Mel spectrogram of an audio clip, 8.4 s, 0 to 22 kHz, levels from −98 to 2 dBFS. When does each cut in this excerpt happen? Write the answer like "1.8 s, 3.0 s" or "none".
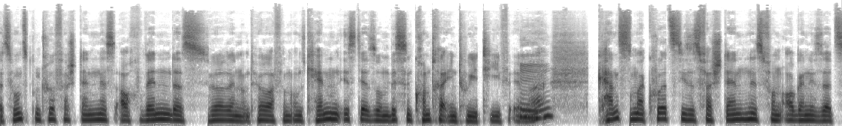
2.1 s, 3.0 s, 5.9 s, 6.3 s

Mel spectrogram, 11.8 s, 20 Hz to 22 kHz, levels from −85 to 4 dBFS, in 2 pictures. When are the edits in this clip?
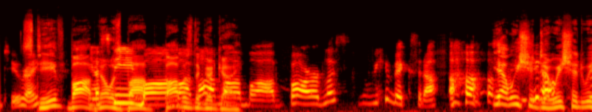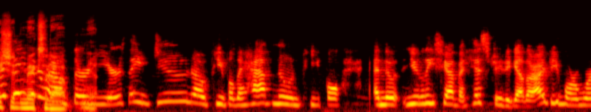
4.4 s

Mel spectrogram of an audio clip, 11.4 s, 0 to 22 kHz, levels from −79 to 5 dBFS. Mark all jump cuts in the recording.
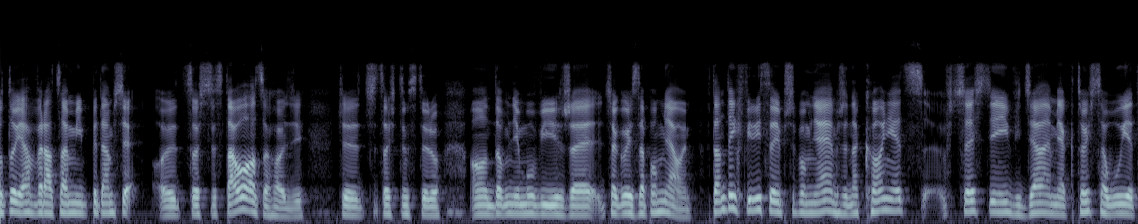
7.0 s

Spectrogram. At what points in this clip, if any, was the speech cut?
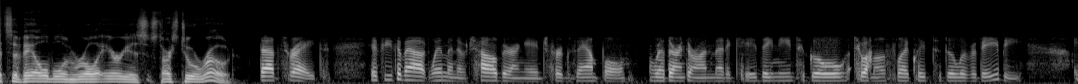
3.9 s, 6.8 s, 8.7 s, 9.8 s

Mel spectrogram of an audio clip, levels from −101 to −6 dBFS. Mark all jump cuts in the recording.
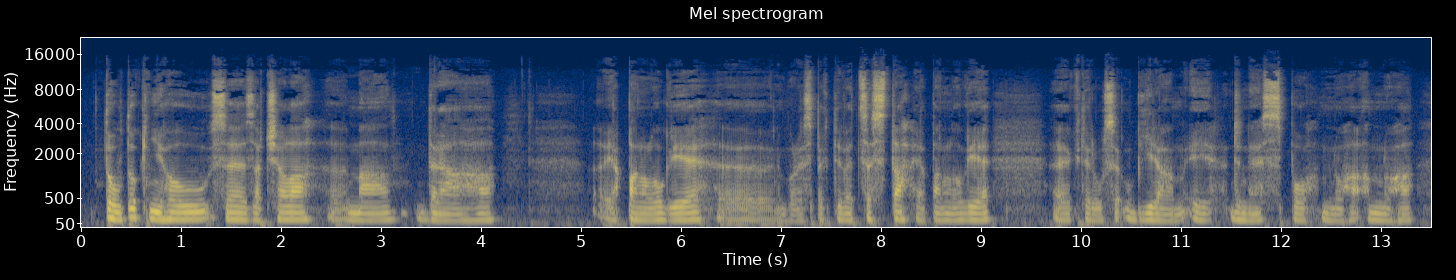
none

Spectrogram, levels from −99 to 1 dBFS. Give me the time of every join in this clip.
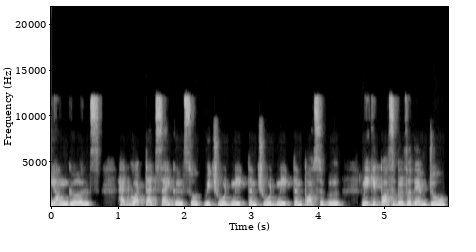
3.1 s

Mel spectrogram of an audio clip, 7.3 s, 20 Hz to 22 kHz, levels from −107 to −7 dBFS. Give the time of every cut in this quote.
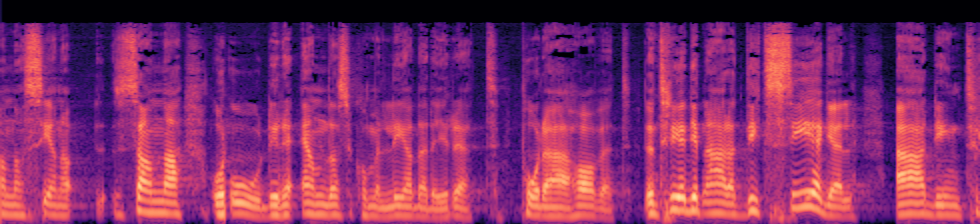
1.7 s, 3.8 s, 4.8 s, 5.3 s

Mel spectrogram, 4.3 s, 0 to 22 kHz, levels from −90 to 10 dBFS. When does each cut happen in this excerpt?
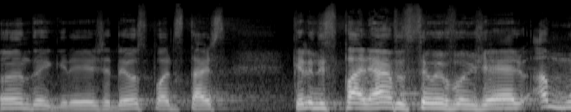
3.0 s

